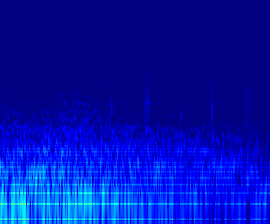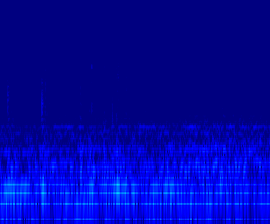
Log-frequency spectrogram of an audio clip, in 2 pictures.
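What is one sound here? Footsteps run across wooden boards.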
